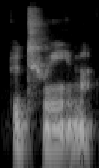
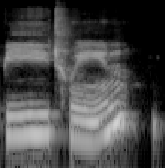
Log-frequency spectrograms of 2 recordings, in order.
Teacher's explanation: your tween is long and clear and your first syllable is short and reduced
